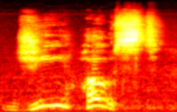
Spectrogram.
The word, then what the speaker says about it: G-Host: And next up on the lineup, we have G-Host. G-Host, we do have your song that you submitted. I think it's pronounced Ghost, but the way you wrote it says G-Host.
